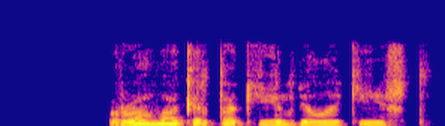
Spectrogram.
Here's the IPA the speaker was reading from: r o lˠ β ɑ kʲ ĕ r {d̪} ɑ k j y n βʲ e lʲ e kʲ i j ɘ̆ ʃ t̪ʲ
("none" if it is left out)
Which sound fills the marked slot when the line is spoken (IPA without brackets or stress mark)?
t̪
